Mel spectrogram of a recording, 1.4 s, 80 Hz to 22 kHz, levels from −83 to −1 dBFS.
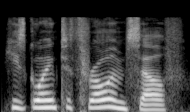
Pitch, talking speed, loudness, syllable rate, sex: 225 Hz, 210 wpm, -15 LUFS, 4.5 syllables/s, female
